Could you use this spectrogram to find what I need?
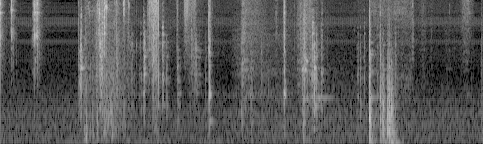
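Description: Metal parts click and clatter as a weapon is handled.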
